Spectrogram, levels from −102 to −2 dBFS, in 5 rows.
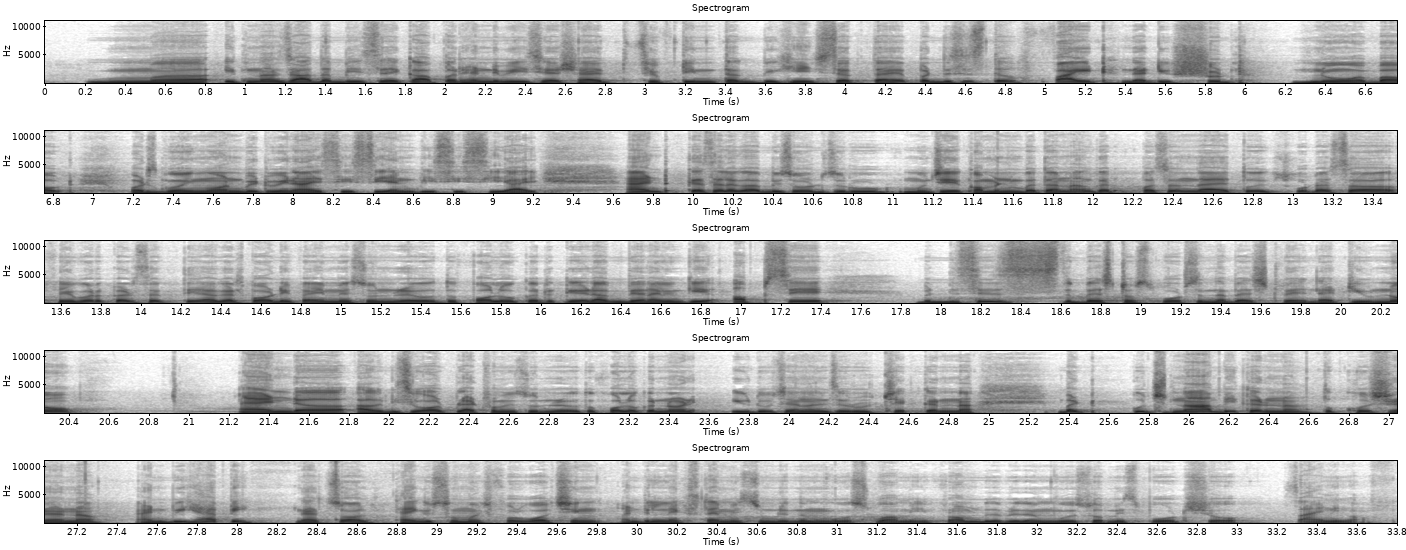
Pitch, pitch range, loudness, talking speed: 115 Hz, 100-125 Hz, -19 LUFS, 240 wpm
